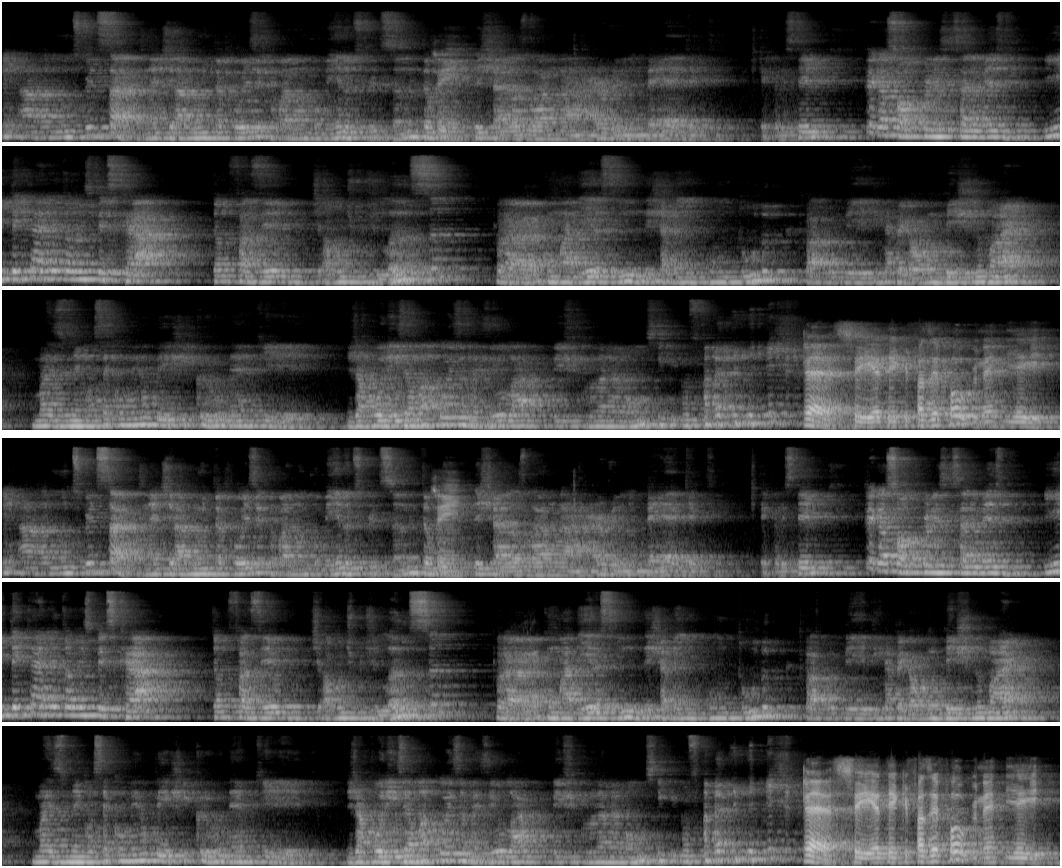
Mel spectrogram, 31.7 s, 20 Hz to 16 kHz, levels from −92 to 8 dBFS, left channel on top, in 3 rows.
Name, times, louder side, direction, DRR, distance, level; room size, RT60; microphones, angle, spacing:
voice 1, 0.0-4.4 4.7-7.0 7.6-8.2 8.6-10.2 10.4-12.1 12.7-15.0 15.5-18.3 18.6-20.8 21.5-24.2 24.6-29.1, right 1 dB, 55° right, -2 dB, 3.9 m, -30 dB
voice 2, 29.2-31.6, right 3 dB, 75° right, 7 dB, 1.1 m, -22 dB
19.0 x 18.5 x 2.6 m, 1.2 s
head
